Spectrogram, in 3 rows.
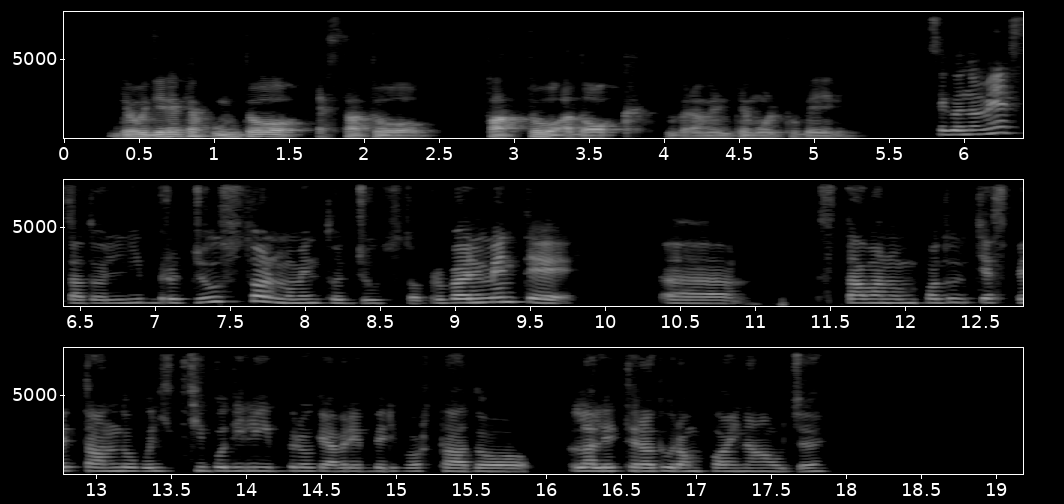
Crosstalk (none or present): none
